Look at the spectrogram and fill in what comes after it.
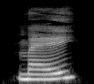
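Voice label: "mei", second tone, pinyin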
